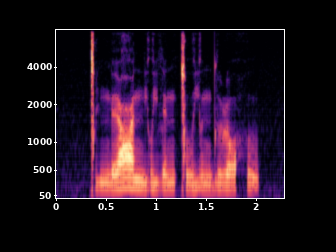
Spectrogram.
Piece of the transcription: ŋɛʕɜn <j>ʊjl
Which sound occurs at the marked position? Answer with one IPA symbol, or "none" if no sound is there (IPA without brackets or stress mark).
j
